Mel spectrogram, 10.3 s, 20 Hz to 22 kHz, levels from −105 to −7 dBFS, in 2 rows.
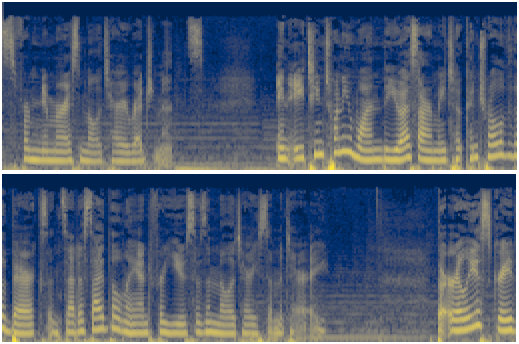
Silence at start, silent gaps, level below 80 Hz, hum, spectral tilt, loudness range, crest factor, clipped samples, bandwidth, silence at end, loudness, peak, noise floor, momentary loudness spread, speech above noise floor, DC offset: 0 s; none; -32 dBFS; none; -6 dB/octave; 6 LU; 24 dB; under 0.1%; 16 kHz; 0 s; -29 LUFS; -4 dBFS; -50 dBFS; 16 LU; 24 dB; under 0.1%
